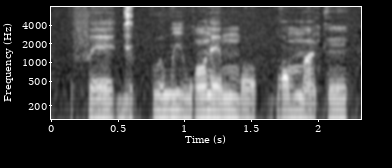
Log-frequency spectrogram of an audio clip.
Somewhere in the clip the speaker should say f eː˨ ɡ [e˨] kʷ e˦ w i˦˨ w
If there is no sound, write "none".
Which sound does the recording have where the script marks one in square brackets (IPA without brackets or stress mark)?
e˨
